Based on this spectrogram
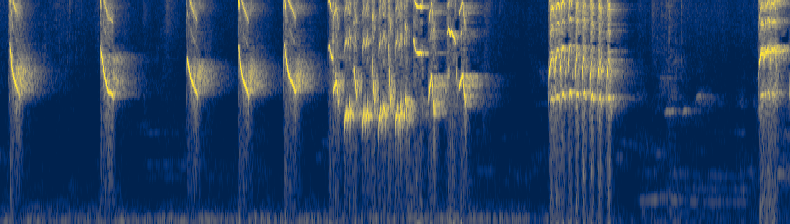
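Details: White-rumped shama singing as a lure to stir other shamas: sharp down-slurred notes about every half second, a rapid tumbling run of whistles, a buzzy burst and a final bright note.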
